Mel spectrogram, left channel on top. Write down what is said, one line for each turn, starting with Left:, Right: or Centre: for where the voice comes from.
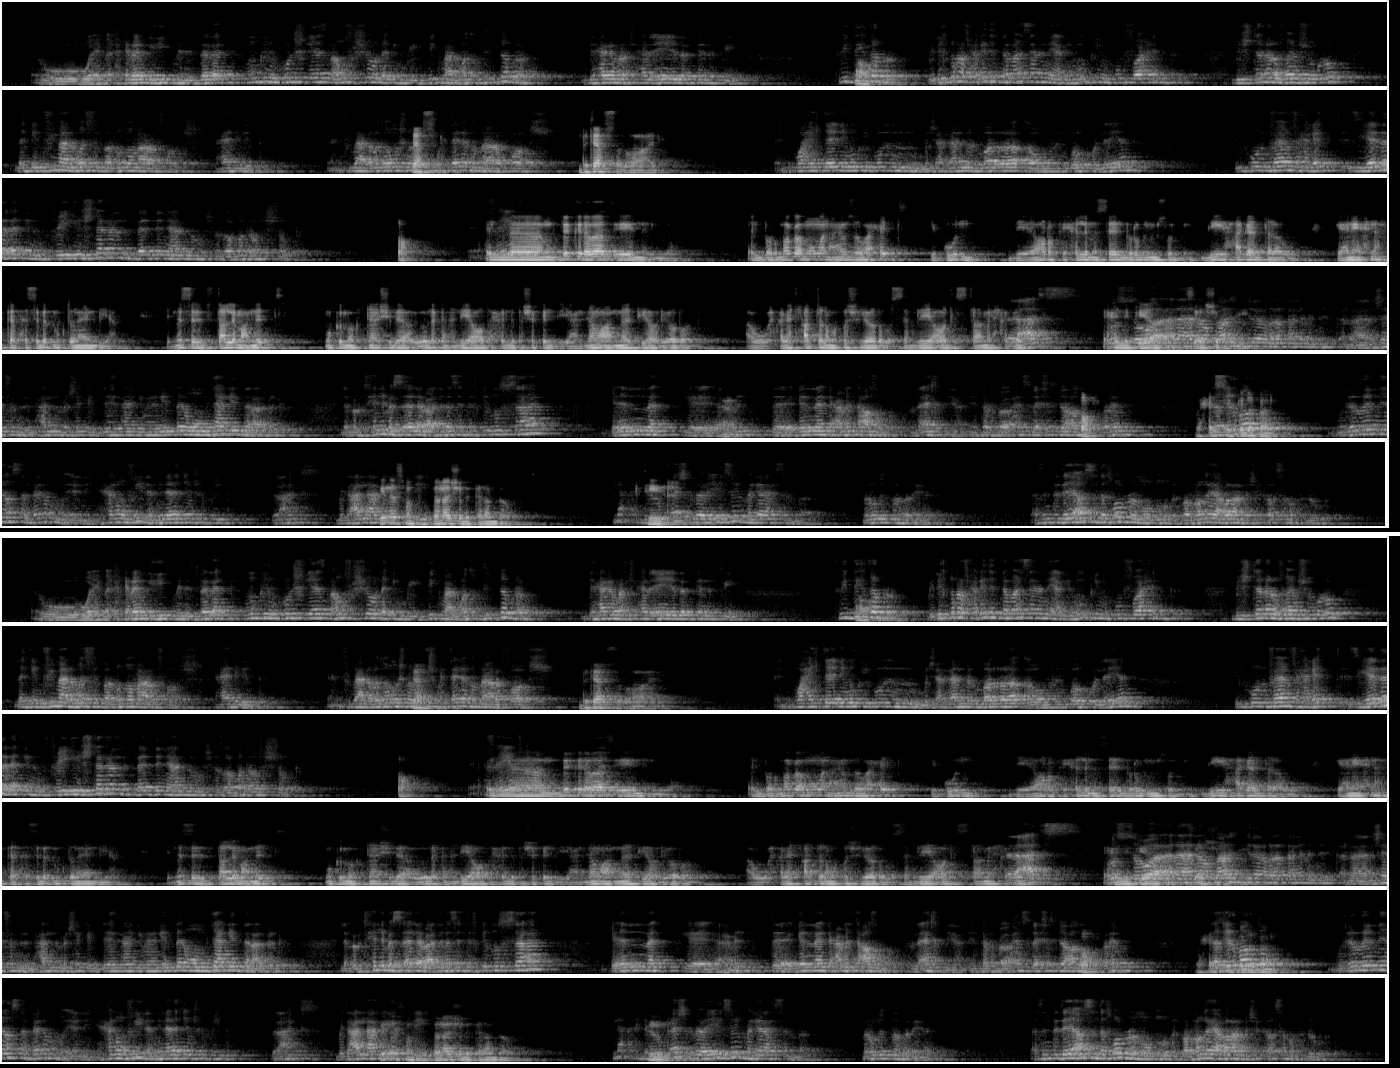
Right: وهيبقى كلام جديد بالنسبه لك ممكن ما يكونش ليه لازمه قوي في الشغل لكن بيديك معلومات وبيديك خبره دي حاجه ما فيش حد ايه يقدر يتكلم فيها بيديك
Left: اه
Right: خبره بيديك خبره في حاجات انت مثلا يعني ممكن يكون في واحد بيشتغل وفاهم شغله لكن في معلومات في البرمجه هو ما يعرفهاش عادي جدا يعني في معلومات هو مش ما يكونش
Left: بتحصل
Right: محتاجها فما يعرفهاش
Left: بتحصل اه عادي
Right: واحد تاني ممكن يكون شغال من بره او من جوه الكليه يكون فاهم في حاجات زياده لكن في يجي يشتغل تلاقي الدنيا عنده مش مظبطه قوي في الشغل
Left: صح
Right: فهي
Left: الفكرة
Right: بتبقى متناسبه
Left: بقى في ايه ان ال- البرمجة عموما عاوزة واحد يكون بيعرف يحل مسائل بروبلم سولفنج دي حاجة انت لو يعني احنا في كحاسبات مقتنعين بيها الناس اللي بتتعلم على النت ممكن ما يقتنعش بيها او يقول لك انا ليه اقعد احل مشاكل يعني نوعا ما فيها رياضة او حاجات حتى لو ما فيهاش رياضة بس انا ليه اقعد استعمل حاجات
Right: بالعكس بص
Left: احل فيها
Right: هو انا
Left: مسائل
Right: انا ما اقتنعتش
Left: شبه دي
Right: بكده لما انا بتعلم النت انا انا شايف ان حل المشاكل دي حاجه جميله جدا وممتعه جدا على فكره لما بتحل مساله بعد مثلا تفكير نص ساعه كانك آه،
Left: آه.
Right: عملت كانك عملت عظمه من الاخر يعني انت بتبقى حاسس باحساس كده عظمه
Left: صح
Right: فاهم
Left: بحس
Right: ده غير
Left: بكده
Right: برضه
Left: فعلا
Right: غير غير ان هي اصلا فعلا م- يعني حاجه مفيده مين اللي قالك هي مش مفيده بالعكس بتعلي عندك
Left: في ناس
Right: حاجتين
Left: ما بتقتنعش بالكلام ده أوي.
Right: لا
Left: كتير
Right: اللي ما مقتنعش بيها يسيب المجال احسن بقى من وجهه نظري يعني اصل انت ده اصلا ده صلب الموضوع البرمجه هي عباره عن مشاكل اصلا وحلول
